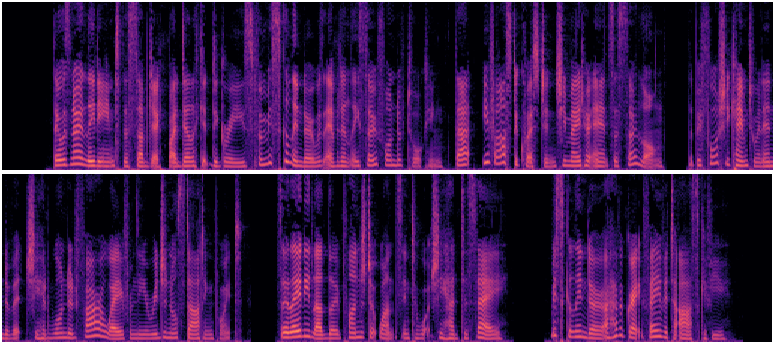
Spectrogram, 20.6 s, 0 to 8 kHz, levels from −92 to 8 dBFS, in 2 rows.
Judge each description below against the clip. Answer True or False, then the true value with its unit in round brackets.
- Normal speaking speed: False (210 wpm)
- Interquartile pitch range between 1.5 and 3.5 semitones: False (4.2 semitones)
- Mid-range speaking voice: False (210 Hz)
